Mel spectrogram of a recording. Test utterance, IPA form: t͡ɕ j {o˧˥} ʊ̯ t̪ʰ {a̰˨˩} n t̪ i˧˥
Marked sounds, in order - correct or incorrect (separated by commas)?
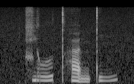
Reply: correct, correct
